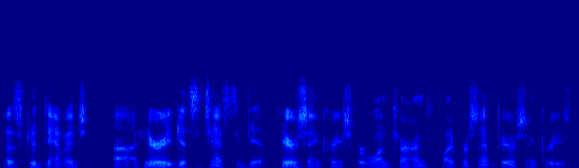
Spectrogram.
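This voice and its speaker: A man's voice: on the low side, fairly even intonation, normal speed, lo-fi sound. A man talking casually through character builds in a game, thinking aloud with lots of fillers and hiccups. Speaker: game guide creator. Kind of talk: casual gameplay commentary.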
